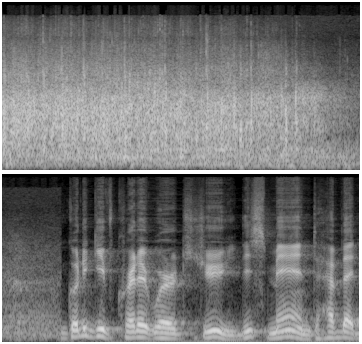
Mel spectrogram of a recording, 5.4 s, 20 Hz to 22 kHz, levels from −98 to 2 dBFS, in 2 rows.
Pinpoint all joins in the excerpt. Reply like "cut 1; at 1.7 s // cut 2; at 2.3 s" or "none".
none

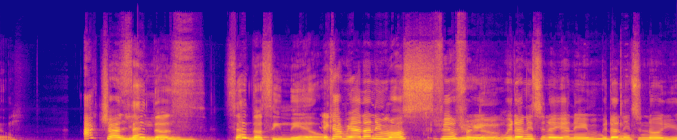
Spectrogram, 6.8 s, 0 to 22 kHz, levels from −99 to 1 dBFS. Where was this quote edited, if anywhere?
none

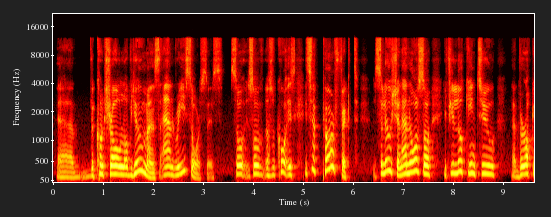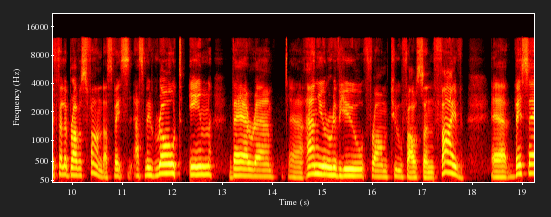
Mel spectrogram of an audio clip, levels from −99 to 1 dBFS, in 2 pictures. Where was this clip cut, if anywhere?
none

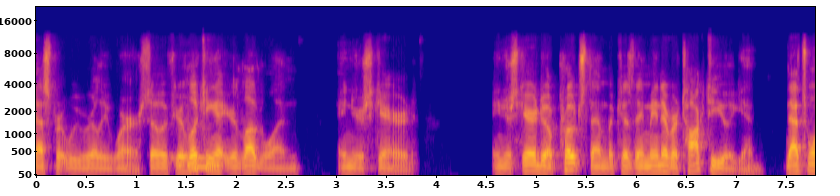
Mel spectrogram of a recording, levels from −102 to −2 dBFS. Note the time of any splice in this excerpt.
none

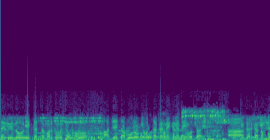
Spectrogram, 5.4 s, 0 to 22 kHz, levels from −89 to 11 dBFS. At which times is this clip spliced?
none

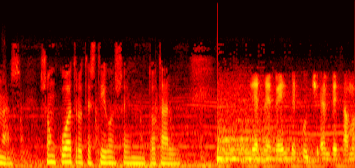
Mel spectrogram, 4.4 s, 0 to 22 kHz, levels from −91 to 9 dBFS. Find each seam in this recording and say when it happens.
cut 1; at 2.6 s

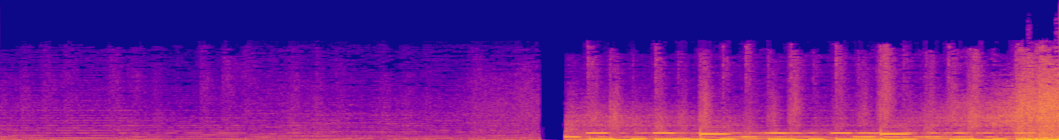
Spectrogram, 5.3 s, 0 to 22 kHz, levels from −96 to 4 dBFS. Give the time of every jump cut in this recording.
cut 1; at 2.7 s

